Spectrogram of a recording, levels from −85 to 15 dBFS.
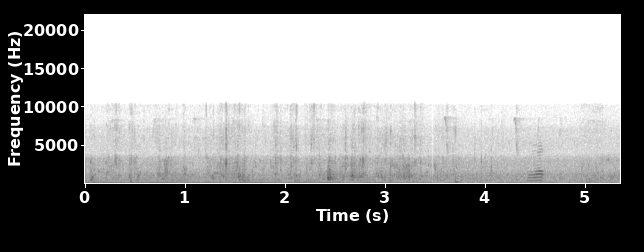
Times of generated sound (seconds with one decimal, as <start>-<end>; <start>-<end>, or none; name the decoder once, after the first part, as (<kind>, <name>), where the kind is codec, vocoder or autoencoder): none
